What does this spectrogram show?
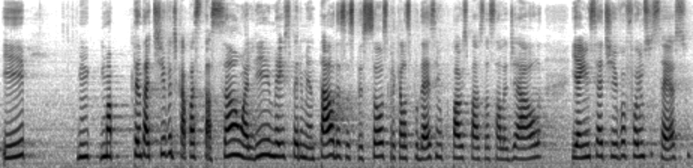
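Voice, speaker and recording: A woman's voice: a little high, fairly even intonation, fast, darkish tone. A woman, explaining her organization's work as a guest on a panel talk. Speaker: guest, director of a cultural organization. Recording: hall reverb.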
